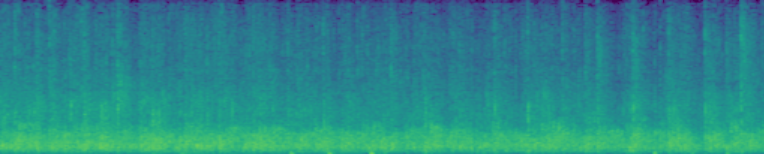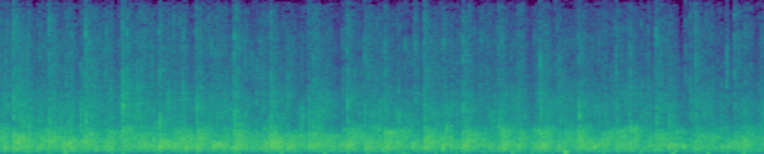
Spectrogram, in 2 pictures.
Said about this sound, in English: deserve another round of applause, please.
